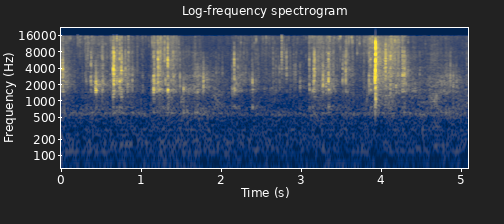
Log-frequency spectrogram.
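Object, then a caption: Dry soap flakes crushed by hand. Two hands squeeze and crush handfuls of small, dry green soap shavings and crumbs in a yellow plastic bowl. The brittle pieces give bright, crisp crackling and crumbling crunches with sharp little pops, and almost no low end.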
